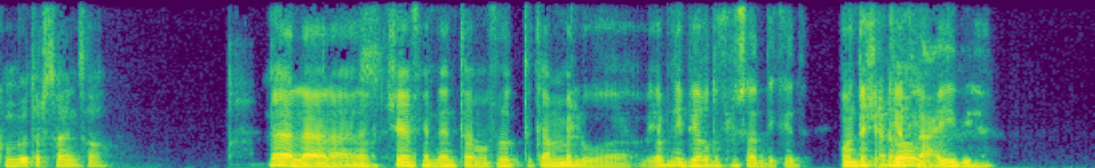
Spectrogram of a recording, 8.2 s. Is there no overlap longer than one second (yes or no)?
yes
